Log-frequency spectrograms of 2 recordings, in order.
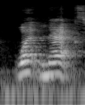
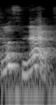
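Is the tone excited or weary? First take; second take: weary; excited. First: It sounds weary and negative. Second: It sounds eager and upbeat. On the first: The person dreads what will happen next. The speaker calls it wrong. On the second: The person is ready and happy for what comes. The speaker calls it right.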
